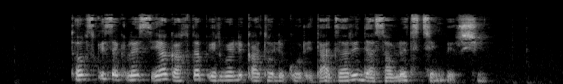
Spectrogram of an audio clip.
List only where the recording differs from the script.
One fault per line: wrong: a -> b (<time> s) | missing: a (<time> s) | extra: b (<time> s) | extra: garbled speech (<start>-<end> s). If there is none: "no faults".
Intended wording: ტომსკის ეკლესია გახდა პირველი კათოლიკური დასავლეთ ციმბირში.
extra: ტაძარი (3.2 s)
